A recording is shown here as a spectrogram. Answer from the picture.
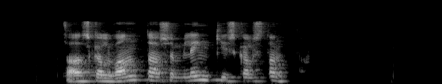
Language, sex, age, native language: Icelandic, male, 30-39, Icelandic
